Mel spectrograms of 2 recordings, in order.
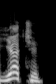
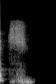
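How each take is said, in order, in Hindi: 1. इसकी शुरुआत 'ye' की ग्लाइड आवाज़ से होती है। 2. इसकी शुरुआत सादे 'e' स्वर से होती है। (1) "इसको लोग पढ़ लेते हैं यच" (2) "ये होता है एच"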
